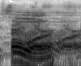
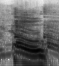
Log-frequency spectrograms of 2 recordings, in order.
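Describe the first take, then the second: First: The word is said in standard pronunciation. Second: The word is said in vernacular pronunciation. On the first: The speaker is code switching for outsiders. "How many times do we say for instead of" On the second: This is the community's own way of speaking. "when we know foe is our word"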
